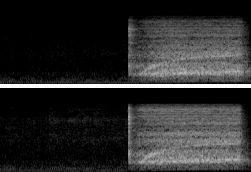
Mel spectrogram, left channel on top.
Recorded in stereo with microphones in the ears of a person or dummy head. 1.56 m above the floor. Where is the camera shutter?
I don't hear a camera shutter.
